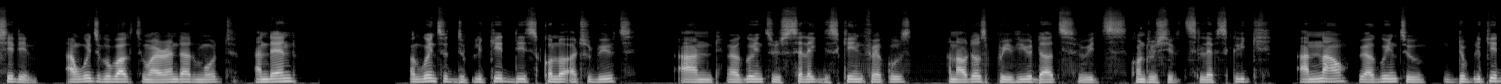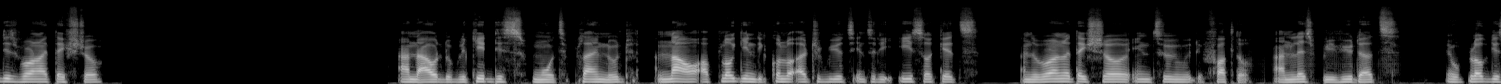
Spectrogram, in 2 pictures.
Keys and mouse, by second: 0.3 ctrl+alt+click, 0.5 z, 1.9 alt+click, 3.3 click, 3.9 shift+d, 5.6 alt+shift+click, 5.9 ctrl+alt+click, 6.4-7.8 drag, 9.0 ctrl+shift+click, 9.7 alt+click, 10.2 alt+shift+middle drag, 10.6 ctrl+alt+middle click, 11.2 click, 11.9 alt+shift+middle click, 12.5 ctrl+alt+middle click, 12.7 alt+shift+middle click, 13.9-14.8 drag, 15.7 shift+d, 16.8 alt+shift+click, 17.0 click, 17.1 alt+shift+click, 17.3 click, 17.6 g, 18.3 alt+shift+click, 18.4 ctrl+alt+click, 19.0 click, 19.3 shift+d, 21.0 ctrl+alt+click, 21.4 alt+shift+click, 22.7 click, 23.0-24.0 drag, 25.4-27.2 drag, 28.2 alt+shift+click, 28.6 ctrl+alt+click, 29.3-30.0 drag.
